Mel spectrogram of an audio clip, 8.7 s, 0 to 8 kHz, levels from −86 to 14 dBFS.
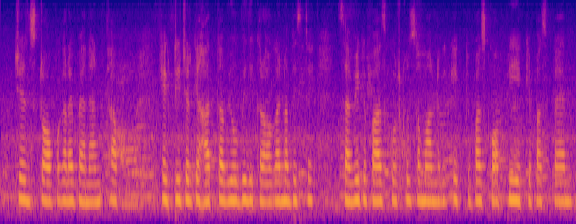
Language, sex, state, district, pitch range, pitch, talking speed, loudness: Hindi, female, Bihar, Madhepura, 215-230 Hz, 220 Hz, 210 wpm, -17 LUFS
